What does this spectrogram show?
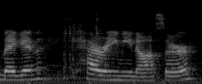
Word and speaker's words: Meagan Karimi-Naser: My name is Meagan Karimi-Naser, by the way, is how you say it, and I will be playing the girl, female lead.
